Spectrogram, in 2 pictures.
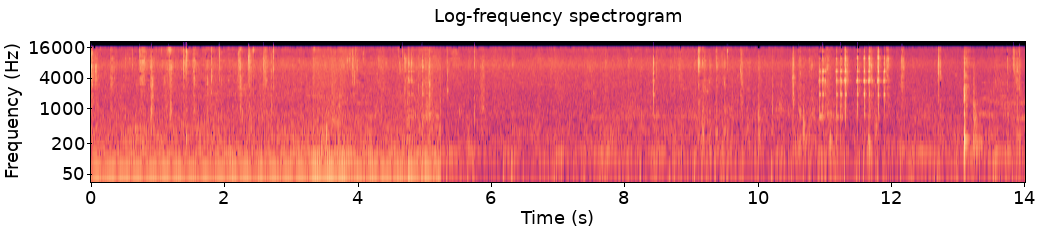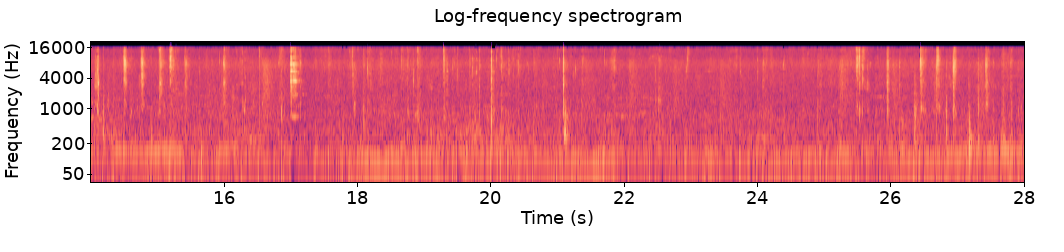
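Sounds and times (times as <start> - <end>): chewing and lip-smacking: 0.0 - 5.9, 8.0 - 28.0
steady low hum: 0.0 - 13.6.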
